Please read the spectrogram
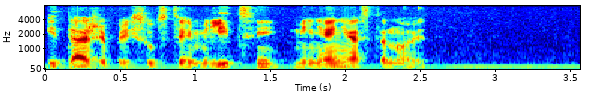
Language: Russian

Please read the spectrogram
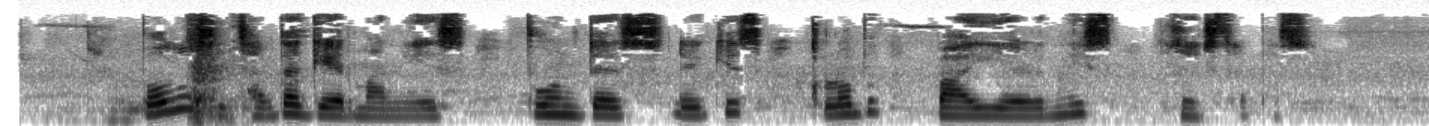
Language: Georgian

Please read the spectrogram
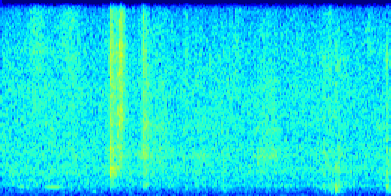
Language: English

